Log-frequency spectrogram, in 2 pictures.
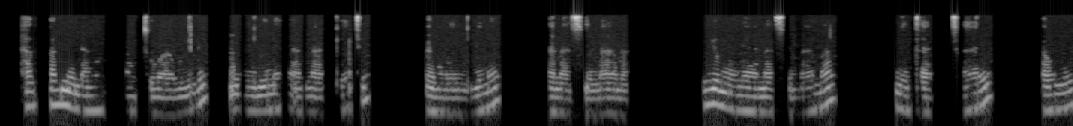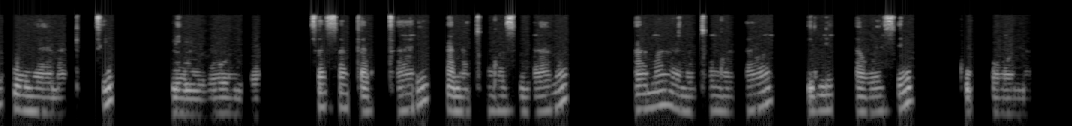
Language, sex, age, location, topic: Swahili, male, 25-35, Nakuru, health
